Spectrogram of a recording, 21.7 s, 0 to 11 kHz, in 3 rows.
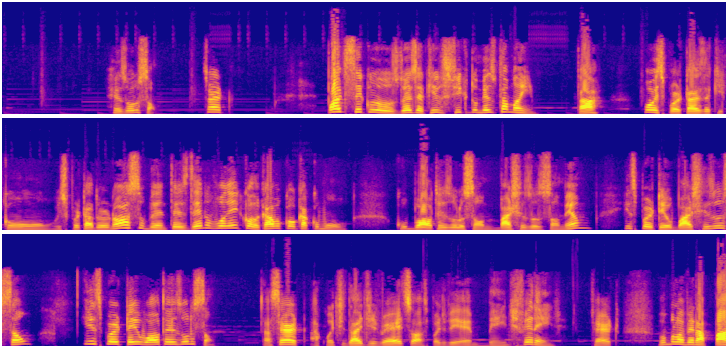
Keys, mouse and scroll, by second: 3.2-4.0 scroll down 2, 4.0-5.0 middle drag, 5.0 click, 7.1 n, 12.2-14.0 drag, 14.9-18.0 drag, 20.5 click.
